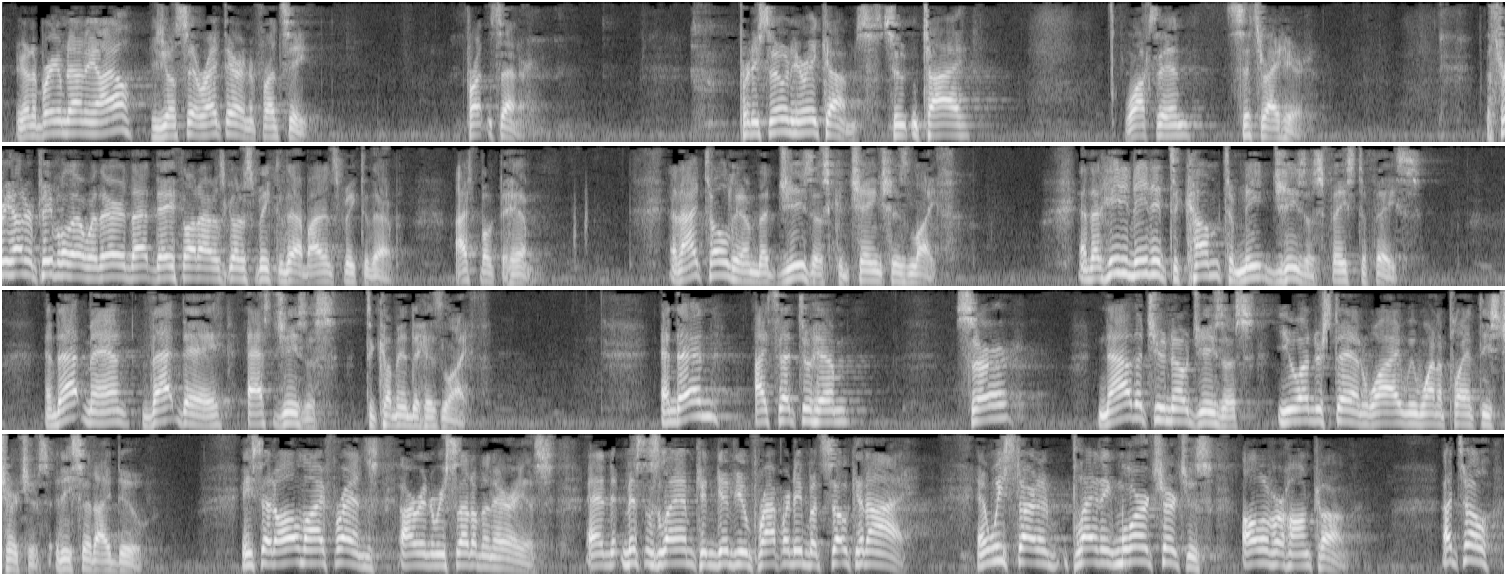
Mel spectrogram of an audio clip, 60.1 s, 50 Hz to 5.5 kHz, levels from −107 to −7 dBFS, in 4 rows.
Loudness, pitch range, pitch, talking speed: -21 LUFS, 135-180 Hz, 155 Hz, 150 wpm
